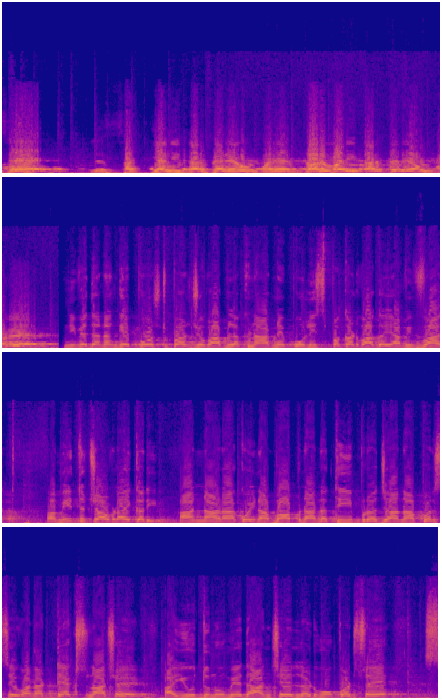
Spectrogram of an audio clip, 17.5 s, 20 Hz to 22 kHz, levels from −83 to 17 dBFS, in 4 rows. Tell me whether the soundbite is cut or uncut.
cut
